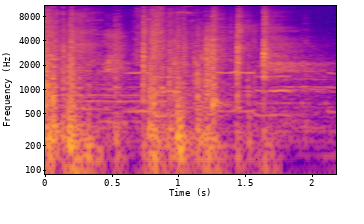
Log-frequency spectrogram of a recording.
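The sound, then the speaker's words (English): A car door slams hard several times in quick succession against a man during a struggle, producing heavy thunks with a dull metallic ring, amid some faint scuffling noise. “Managed a half Nelson and let the car door workers my blackjack.”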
